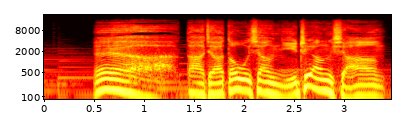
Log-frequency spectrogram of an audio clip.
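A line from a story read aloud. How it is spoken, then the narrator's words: Sighing old man. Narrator (Chinese): 老头叹了口气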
